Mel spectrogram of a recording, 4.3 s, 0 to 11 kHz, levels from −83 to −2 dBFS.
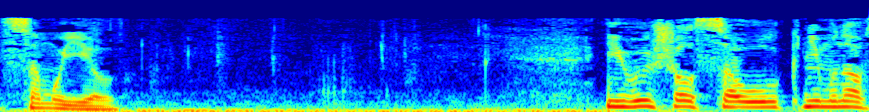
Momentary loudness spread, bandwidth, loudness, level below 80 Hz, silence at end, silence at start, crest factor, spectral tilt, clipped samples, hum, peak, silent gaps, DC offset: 22 LU; 6.6 kHz; -18 LUFS; -32 dBFS; 0 s; 0 s; 14 dB; -6 dB/octave; under 0.1%; none; -6 dBFS; none; under 0.1%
